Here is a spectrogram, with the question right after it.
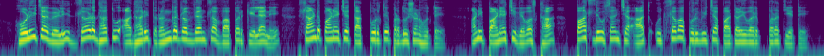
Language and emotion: Marathi, neutral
